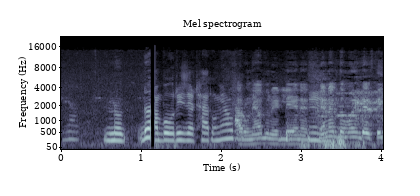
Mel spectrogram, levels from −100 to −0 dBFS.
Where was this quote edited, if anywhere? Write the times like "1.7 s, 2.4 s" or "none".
1.1 s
